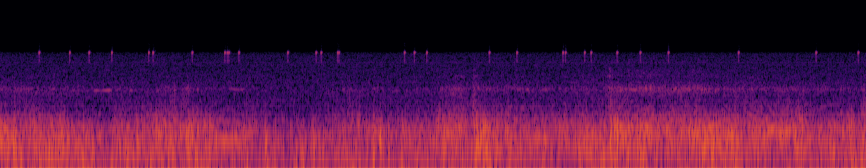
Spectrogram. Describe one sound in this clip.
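Wind rumbles and buffets against the microphone.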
